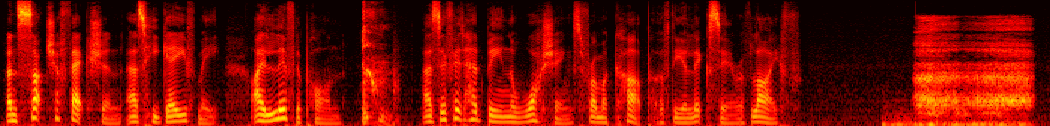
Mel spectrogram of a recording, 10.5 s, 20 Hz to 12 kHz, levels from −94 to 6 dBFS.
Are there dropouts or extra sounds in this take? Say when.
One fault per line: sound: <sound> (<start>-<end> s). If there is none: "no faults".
sound: cough (3.6-4.0 s)
sound: sigh (8.8-10.4 s)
